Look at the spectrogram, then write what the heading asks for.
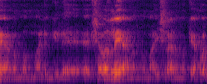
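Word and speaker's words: Chevrolet: ചില ആൾക്കാർ പറയുന്നത് കേൾക്കാം ചെവർലെറ്റ് എന്ന് പറയുന്നതാണ് ചെവർലെറ്റ് എന്ന് പറയുന്ന വണ്ടി അതിന്റെ സ്പെല്ലിങ് അങ്ങനെ ചെവർലെറ്റ് അങ്ങനെ പറയാം പക്ഷേ അതിന്റെ യഥാർത്ഥത്തിലുള്ള ഉച്ചാരണം എന്ന് പറയുന്നത് ഷവർലേ എന്നാണ് ഷവർലേ എന്ന് ആണ് അത്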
